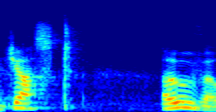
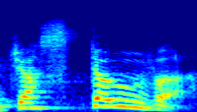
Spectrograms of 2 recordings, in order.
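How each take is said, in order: First: The two words are said separately, not linked. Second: The two words are linked smoothly together. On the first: The speaker calls it wrong. "We don't say just over" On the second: The speaker calls it right. "we do link the words just and over"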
